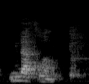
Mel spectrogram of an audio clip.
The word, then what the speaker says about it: Nephilim: there but still files is it neum or Nephilim how's that pronounced nephlim my character is a Nephilim but that doesn't get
